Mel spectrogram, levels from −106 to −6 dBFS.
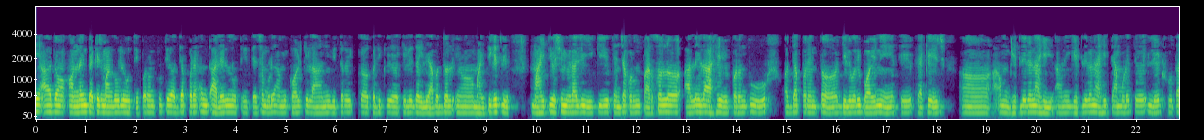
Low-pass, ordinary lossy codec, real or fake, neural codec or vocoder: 7.2 kHz; AAC, 16 kbps; real; none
